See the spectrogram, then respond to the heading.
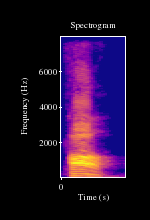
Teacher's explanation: আ নিম্ন, কেন্দ্রীয়, বিবৃত।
